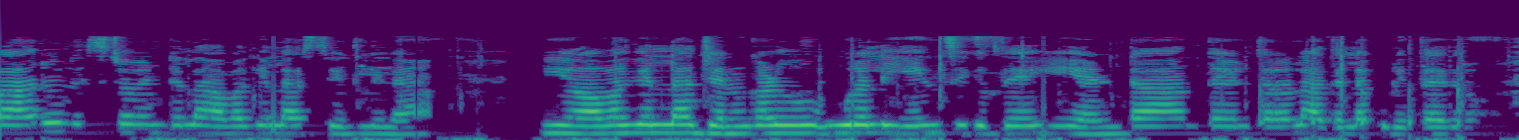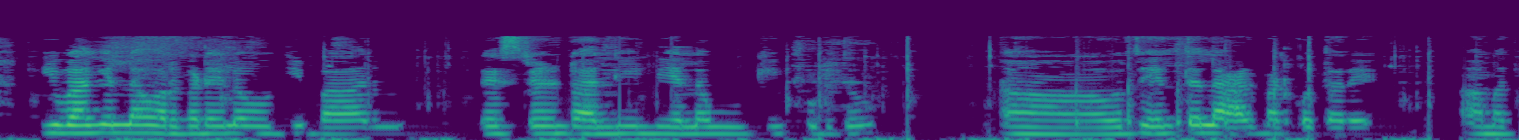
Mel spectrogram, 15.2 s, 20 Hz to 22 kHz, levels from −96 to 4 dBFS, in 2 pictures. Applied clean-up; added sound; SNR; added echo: classical method spectral subtraction.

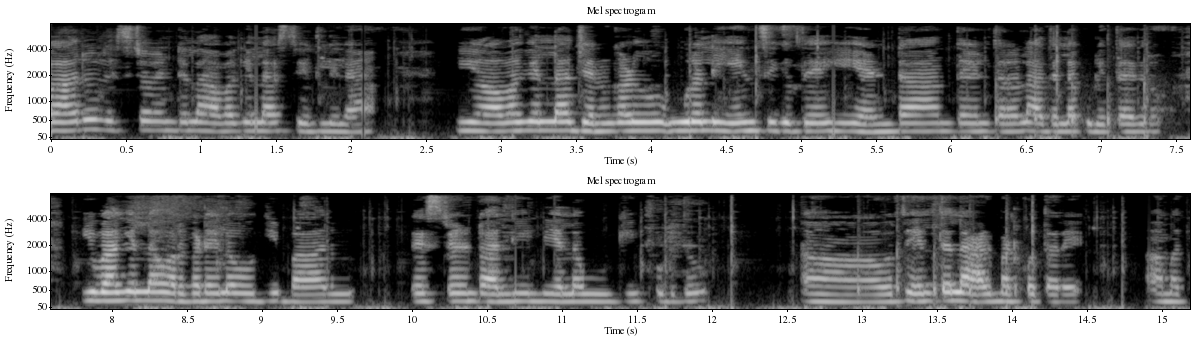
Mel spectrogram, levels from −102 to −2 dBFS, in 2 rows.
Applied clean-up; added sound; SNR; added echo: none; Mechanisms + Knock / Wood; 16 dB; none.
